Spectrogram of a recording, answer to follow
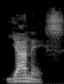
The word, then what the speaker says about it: Yanez: But on a real I am going to go with John Anel because Yanez even because Yanez it's John Yanez.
